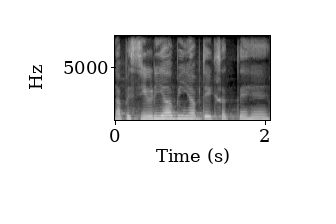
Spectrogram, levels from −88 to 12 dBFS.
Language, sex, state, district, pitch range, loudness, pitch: Hindi, female, Delhi, New Delhi, 220-250 Hz, -15 LUFS, 235 Hz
